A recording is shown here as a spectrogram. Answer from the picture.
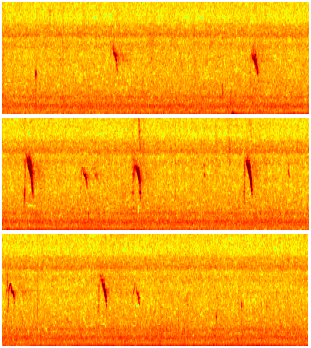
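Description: A bird calling with short, high chirps that slide downward, about ten spaced irregularly, over a faint steady background hiss.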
